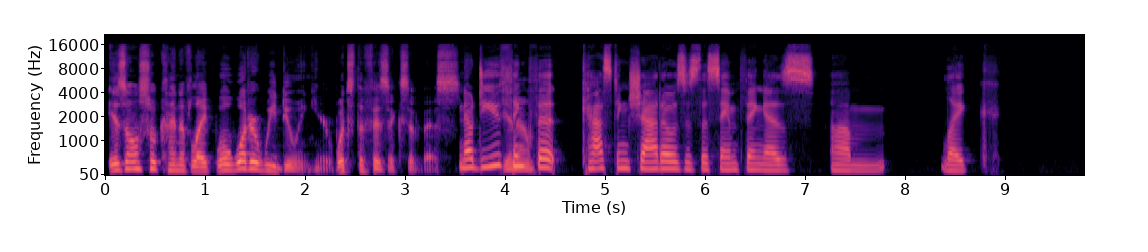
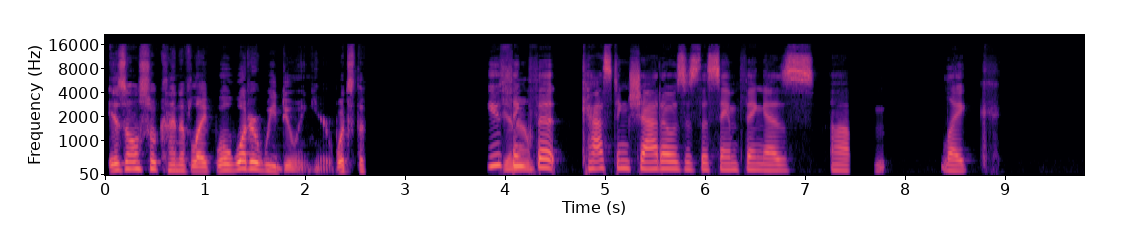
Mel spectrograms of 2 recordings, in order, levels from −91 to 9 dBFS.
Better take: first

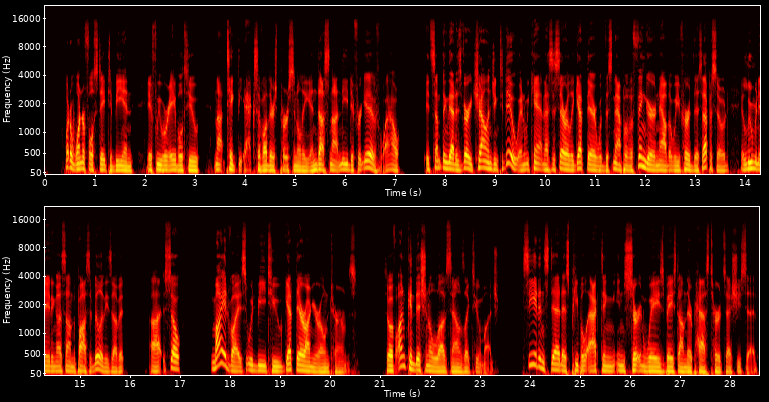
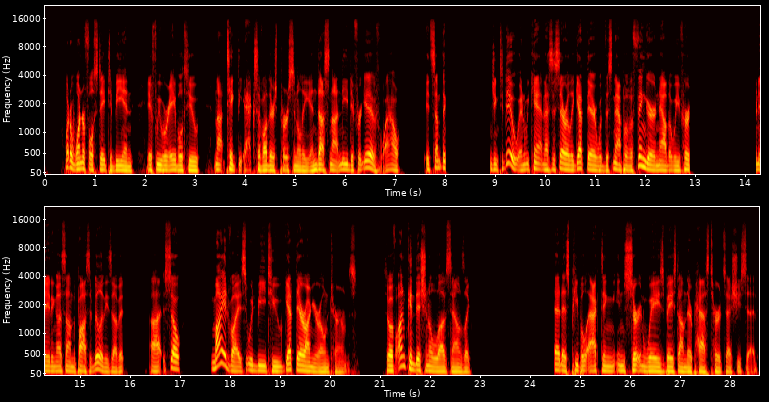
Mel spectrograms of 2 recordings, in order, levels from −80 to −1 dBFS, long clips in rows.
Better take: first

